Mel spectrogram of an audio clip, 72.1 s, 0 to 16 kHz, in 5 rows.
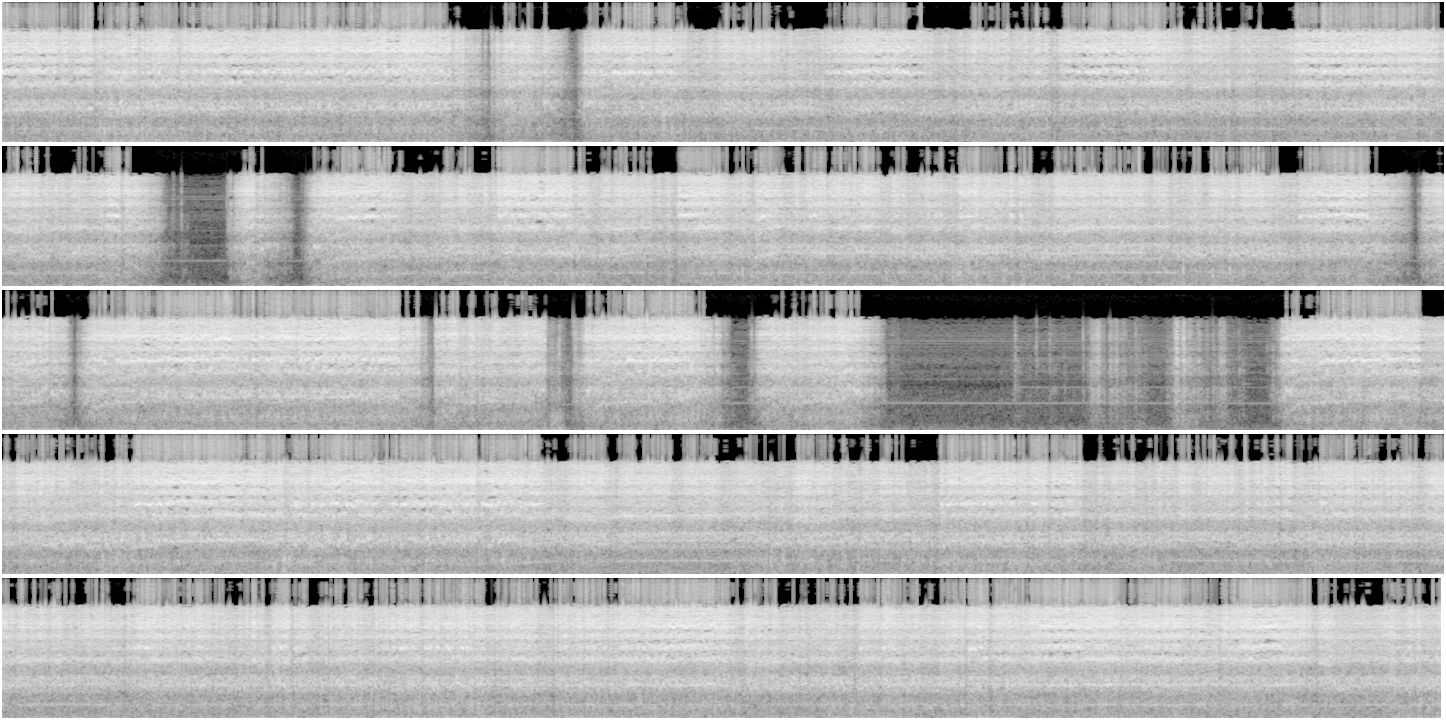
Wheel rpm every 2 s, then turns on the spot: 220, 210, 120, 200, 210, 220, 220, 200, 40, 210, 220, 230, 230, 220, 110, 180, 170, 130, 90, 10, 30, 180, 220, 220, 220, 230, 220, 230, 230, 230, 230, 230, 220, 220, 230, 230.
28-30 40-42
